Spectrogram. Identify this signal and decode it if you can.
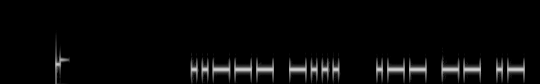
Morse code, heard as a keyed tone, about 22 wpm, 700 Hz. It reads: 2B WMA
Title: Field Day Exchanges Encore - 22wpm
